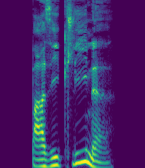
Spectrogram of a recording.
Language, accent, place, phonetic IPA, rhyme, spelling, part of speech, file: German, Germany, Berlin, [baziˈkliːnə], -iːnə, basikline, adjective, De-basikline.ogg
- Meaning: inflection of basiklin: 1. strong/mixed nominative/accusative feminine singular 2. strong nominative/accusative plural 3. weak nominative all-gender singular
